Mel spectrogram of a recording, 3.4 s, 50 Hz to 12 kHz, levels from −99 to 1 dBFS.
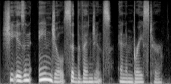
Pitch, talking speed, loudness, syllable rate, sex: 160 Hz, 175 wpm, -16 LUFS, 5.1 syllables/s, female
